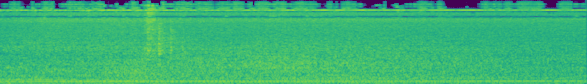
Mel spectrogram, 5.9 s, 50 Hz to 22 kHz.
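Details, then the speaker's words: Toyota Tundra 4.7L V8 idling right after timing belt and water pump replacement, first start-up with coolant freshly added: smooth even idle, steady hum, no ticking or knocking; runs quiet and healthy. "She's running, everything's together, sounds good, it's nice and quiet."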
